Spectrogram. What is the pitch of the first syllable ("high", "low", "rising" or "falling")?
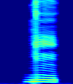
low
